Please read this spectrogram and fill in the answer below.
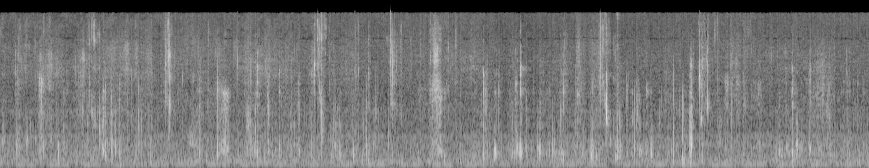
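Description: Close-miked eating of a soft cream-filled pastry roll: biting and chewing, with many irregular mouth clicks and smacks.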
